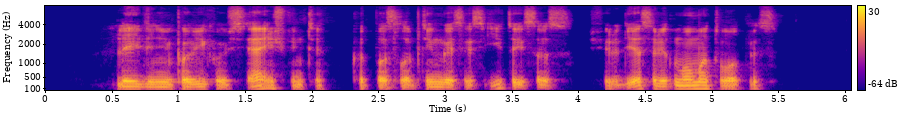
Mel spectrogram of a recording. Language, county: Lithuanian, Vilnius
